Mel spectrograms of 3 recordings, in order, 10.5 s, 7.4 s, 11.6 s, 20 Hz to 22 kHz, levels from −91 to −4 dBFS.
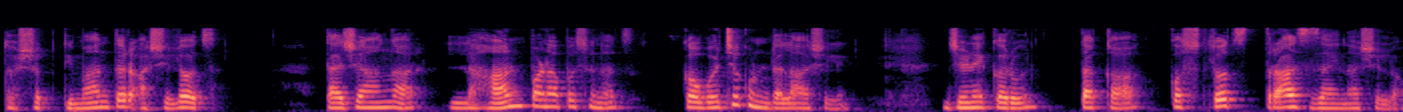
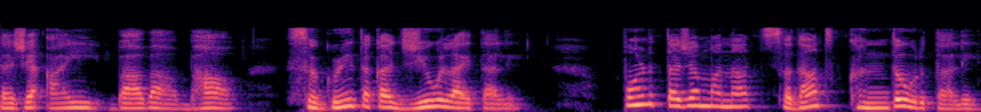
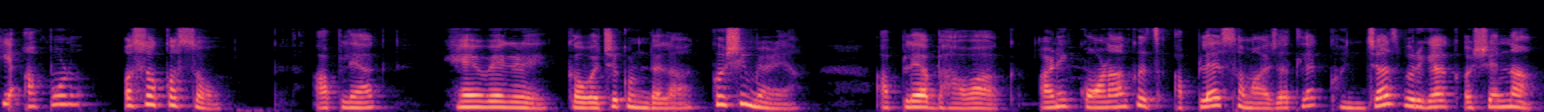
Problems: background sounds at intervals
